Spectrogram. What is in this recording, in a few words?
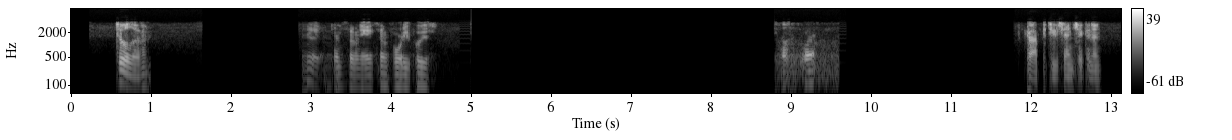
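Raleigh Police Northeast District Dispatch, p25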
